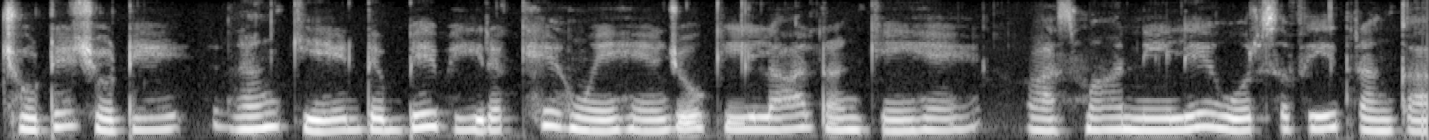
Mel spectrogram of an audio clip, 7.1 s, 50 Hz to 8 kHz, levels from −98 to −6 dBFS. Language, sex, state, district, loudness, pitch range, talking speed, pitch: Hindi, female, Chhattisgarh, Sukma, -17 LUFS, 200-225 Hz, 185 wpm, 210 Hz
